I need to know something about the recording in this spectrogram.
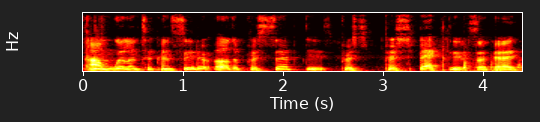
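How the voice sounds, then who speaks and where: A woman's voice: mid-range voice, steady tone, normal speed, heavy background noise. A woman giving a casual, rambling tarot reading to her viewers while losing her voice. She talks in slang and calls her listeners baby and y'all. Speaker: tarot reader.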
